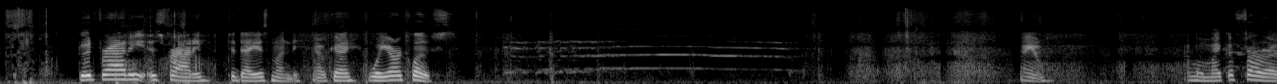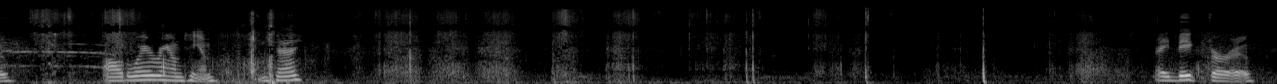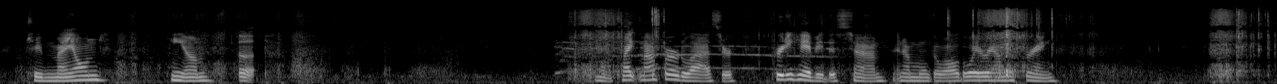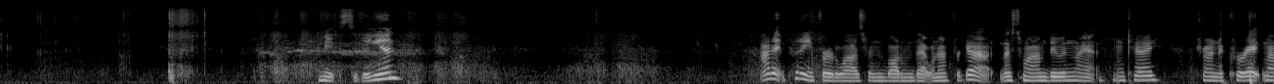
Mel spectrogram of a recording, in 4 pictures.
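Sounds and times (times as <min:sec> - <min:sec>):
trowel scraping soil: 0:00.0 - 0:04.4, 0:08.0 - 0:22.5, 0:23.2 - 0:30.3, 0:31.2 - 0:51.0
fertilizer scattering on soil: 0:31.2 - 0:45.0.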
